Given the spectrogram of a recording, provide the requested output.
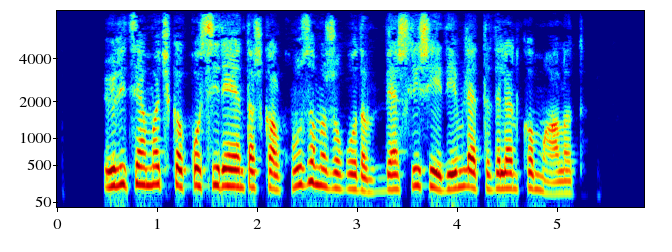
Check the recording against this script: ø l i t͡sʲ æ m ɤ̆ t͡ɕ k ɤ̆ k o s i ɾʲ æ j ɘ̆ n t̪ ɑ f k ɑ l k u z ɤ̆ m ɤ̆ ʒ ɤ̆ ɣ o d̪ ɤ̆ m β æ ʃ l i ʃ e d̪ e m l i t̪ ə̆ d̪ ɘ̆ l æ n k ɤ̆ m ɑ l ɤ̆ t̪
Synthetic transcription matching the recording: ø l i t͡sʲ æ m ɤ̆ t͡ɕ k ɤ̆ k o s i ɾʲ æ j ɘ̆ n t̪ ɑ ʃ k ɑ l k u z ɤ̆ m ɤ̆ ʒ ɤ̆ ɣ o d̪ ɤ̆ m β æ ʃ l i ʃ e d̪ e m l æ t̪ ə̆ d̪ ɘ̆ l æ n k ɤ̆ m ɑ l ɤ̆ t̪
